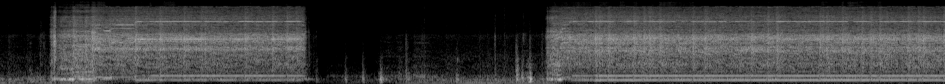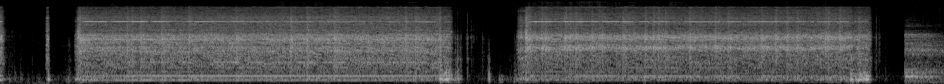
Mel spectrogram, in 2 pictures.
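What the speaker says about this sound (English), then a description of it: "we're gonna drill with a 14mm drill" A power drill with a 14mm bit whirs loudly in long sustained runs while drilling holes to fit hard saddlebags on a Daelim Daystar 125 motorcycle, stopping briefly three times, with a steady high whine throughout.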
